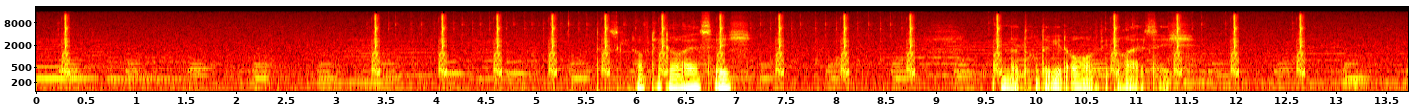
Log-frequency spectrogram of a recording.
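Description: Metal dials click as they turn, one notch at a time.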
